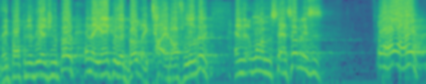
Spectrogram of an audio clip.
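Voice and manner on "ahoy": higher-pitched drawn-out hail; hailing call. Acted. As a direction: call up to the ship's deck. Pirate hails the big boat.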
